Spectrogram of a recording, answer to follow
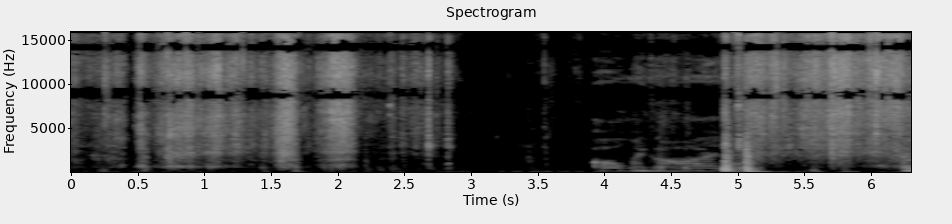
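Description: Plastic bubble wrap crinkling and a small cardboard box rustling as a wrapped ceramic mug is handled and lifted out, with a louder sharp sound about five seconds in.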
